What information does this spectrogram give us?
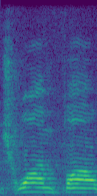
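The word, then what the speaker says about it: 拳法: The Japanese take a look at these and pronounce them chuan fa, which means fist law.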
